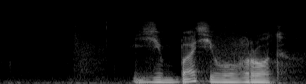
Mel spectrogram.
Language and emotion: Russian, neutral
